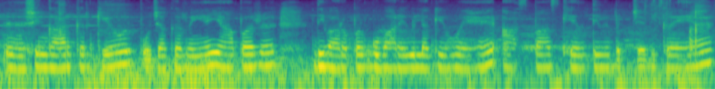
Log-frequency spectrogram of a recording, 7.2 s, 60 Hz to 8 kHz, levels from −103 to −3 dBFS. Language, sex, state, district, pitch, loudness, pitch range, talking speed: Hindi, female, Himachal Pradesh, Shimla, 200 Hz, -17 LUFS, 195-210 Hz, 195 wpm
